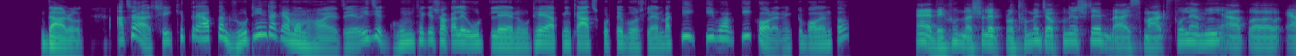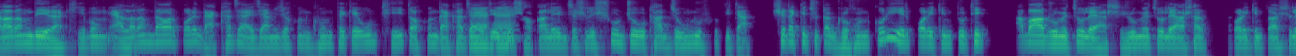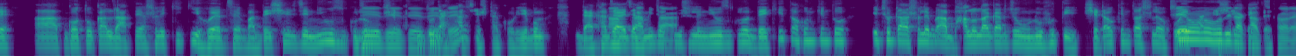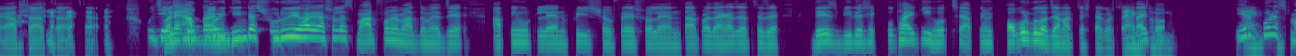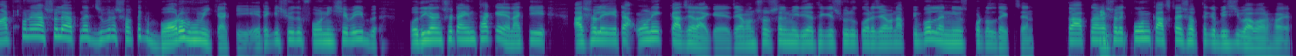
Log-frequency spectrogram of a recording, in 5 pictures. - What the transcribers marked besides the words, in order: "অ্যালার্ম" said as "অ্যালারাম"; "অ্যালার্ম" said as "অ্যালারাম"; laugh
- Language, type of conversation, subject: Bengali, podcast, স্মার্টফোন ছাড়া এক দিন আপনার কেমন কাটে?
